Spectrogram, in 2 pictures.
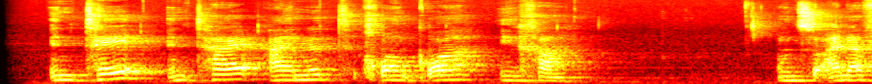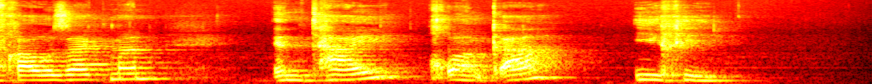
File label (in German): tigrinya eritrea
